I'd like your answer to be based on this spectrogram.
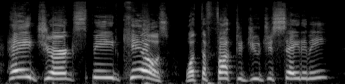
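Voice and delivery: loud, high mock yell at a driver; hammed-up threat from the car; mock furious driver; mock road rage. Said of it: "And that's like".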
